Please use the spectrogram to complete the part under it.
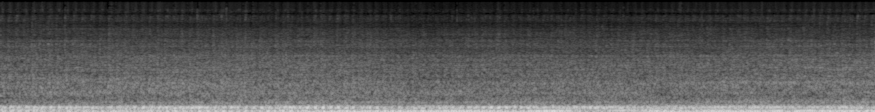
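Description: A motorcycle ridden by a learner putters steadily at low revs close by, its mid-pitched engine chugging evenly with slight rises and dips and some light mechanical clatter.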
